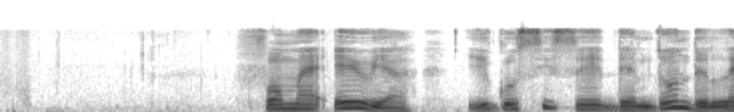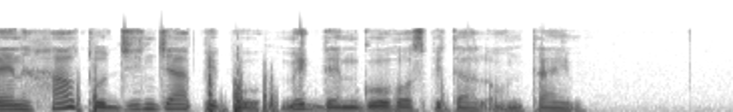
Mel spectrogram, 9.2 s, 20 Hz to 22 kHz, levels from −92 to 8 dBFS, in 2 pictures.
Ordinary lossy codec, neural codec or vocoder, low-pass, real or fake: AAC, 48 kbps; none; 7.2 kHz; real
